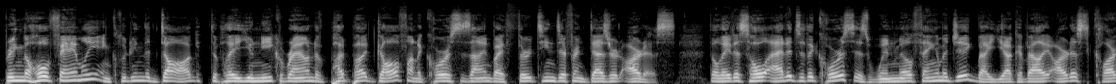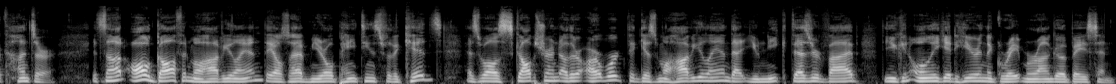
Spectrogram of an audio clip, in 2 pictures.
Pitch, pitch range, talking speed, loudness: 150 Hz, 135-160 Hz, 220 wpm, -17 LUFS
